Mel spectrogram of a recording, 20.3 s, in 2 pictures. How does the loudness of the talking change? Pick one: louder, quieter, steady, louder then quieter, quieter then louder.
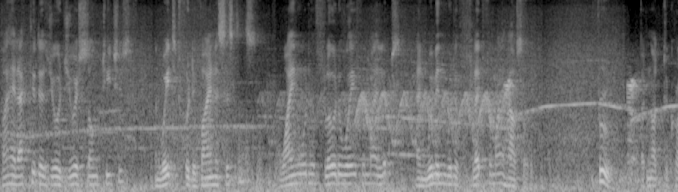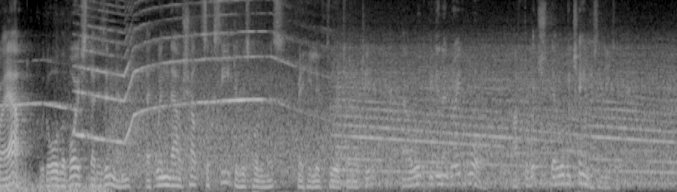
quieter.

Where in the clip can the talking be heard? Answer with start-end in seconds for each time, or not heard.
0.0-8.1, 8.9-19.5.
